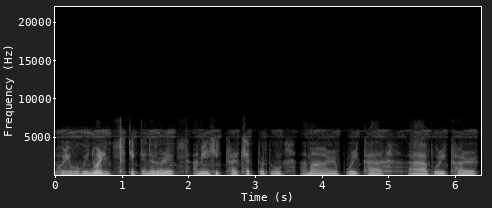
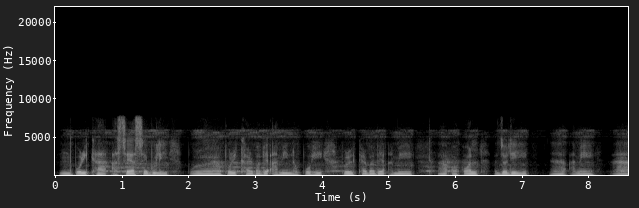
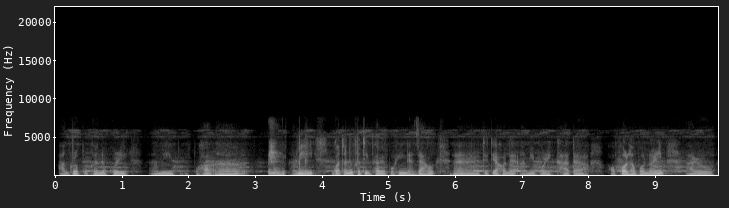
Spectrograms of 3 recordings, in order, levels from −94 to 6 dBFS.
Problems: none marked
